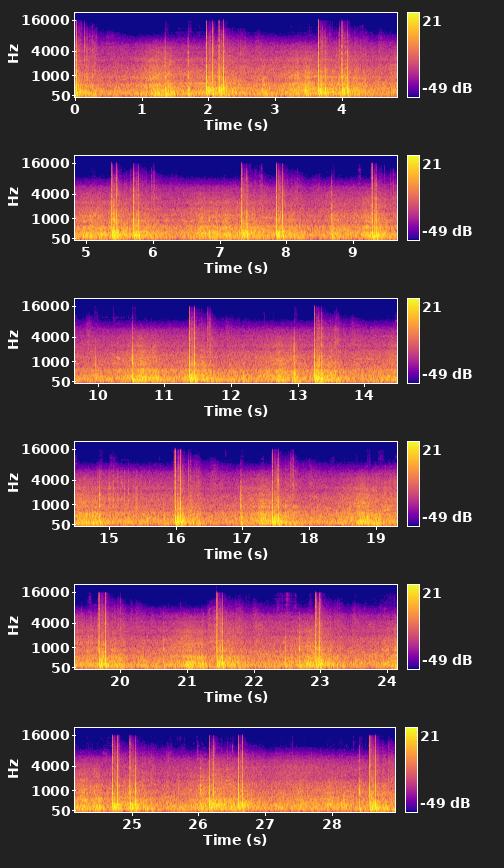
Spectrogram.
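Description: Aerial fireworks shells bursting one after another, a sharp bang every second or two, with deep rumbling echoes between the bangs.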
